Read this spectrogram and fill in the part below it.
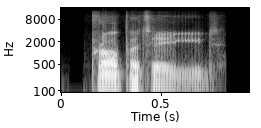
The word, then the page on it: Propertied: British English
